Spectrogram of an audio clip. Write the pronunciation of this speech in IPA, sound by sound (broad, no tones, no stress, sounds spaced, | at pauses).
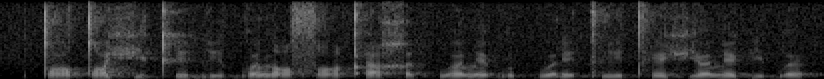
tˤ i tˤ ə fʲ ə kʰ i b i ɡʷ ʌ l e sˤ e qʼ e χ i kʷ ʌ l e ɡʷ i kʷ ə ɾ i tʼ i tʰ e fʲ ʌ l e pʲ e b ə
